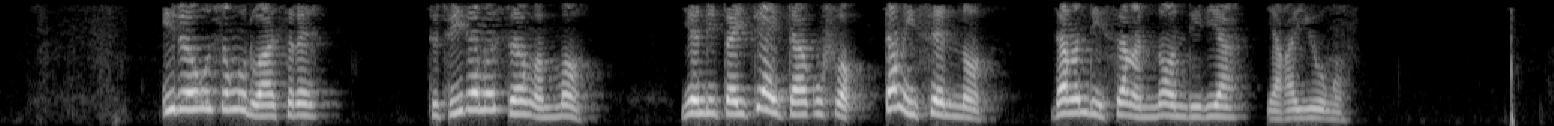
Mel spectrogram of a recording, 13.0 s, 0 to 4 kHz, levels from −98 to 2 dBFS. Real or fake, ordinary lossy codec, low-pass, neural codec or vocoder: real; MP3, 32 kbps; 3.6 kHz; none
